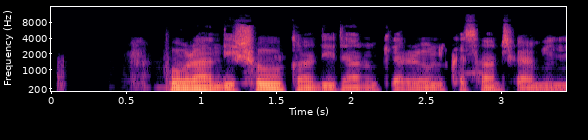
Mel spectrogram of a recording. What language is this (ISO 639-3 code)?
pus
